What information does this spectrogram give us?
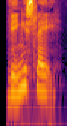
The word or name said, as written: vingeslag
